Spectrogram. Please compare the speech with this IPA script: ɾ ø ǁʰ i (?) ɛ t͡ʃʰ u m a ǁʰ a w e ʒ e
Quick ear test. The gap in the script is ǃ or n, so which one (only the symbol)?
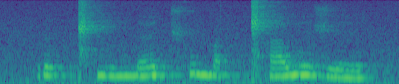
n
